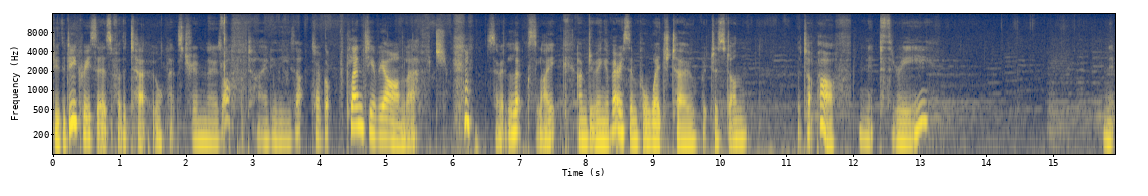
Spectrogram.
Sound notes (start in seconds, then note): 5.7 huff!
